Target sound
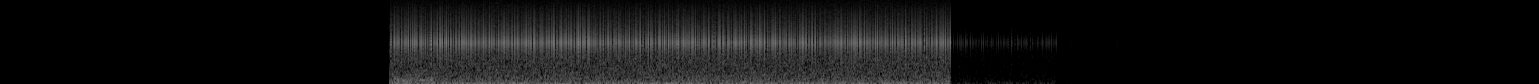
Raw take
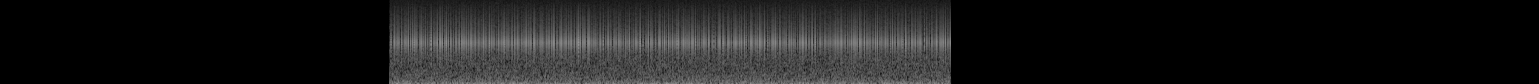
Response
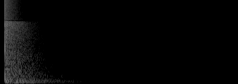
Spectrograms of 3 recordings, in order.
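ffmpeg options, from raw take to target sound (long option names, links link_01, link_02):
-filter_complex "[0:a]asettb=1/sr,asplit=3[link_01][link_02][link_03];[link_01]atrim=end=3.914[link_04];[link_02]atrim=start=3.91:end=4.36,asetpts=PTS-STARTPTS,afade=type=in:duration=0.004:curve=qsin,afade=type=out:start_time=0.446:duration=0.004:curve=qsin,equalizer=frequency=200:width_type=o:width=0.77:gain=8.5[link_05];[link_03]atrim=start=4.356[link_06];[link_04][link_05]acrossfade=duration=0.004:curve1=hsin:curve2=qsin[link_07];[link_07][link_06]acrossfade=duration=0.004:curve1=qsin:curve2=hsin,aecho=1:1:1059|2118:0.0891|0.0205,volume=-7dB"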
